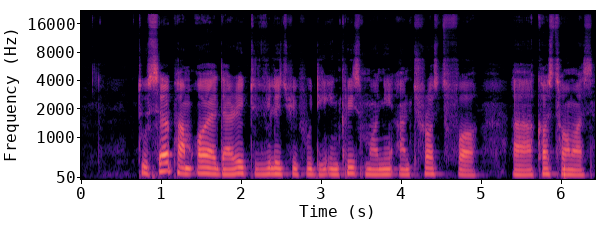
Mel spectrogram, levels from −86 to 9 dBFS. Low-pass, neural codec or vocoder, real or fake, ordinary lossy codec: none; none; real; none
